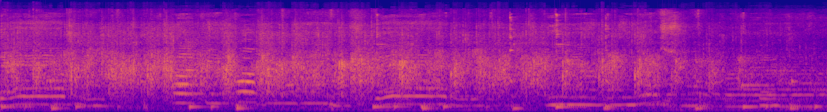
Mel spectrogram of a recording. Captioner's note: applause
